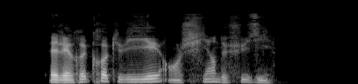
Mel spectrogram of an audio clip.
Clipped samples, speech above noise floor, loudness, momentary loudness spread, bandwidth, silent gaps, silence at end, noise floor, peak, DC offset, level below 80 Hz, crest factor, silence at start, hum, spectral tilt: under 0.1%; 54 dB; -23 LUFS; 13 LU; 11.5 kHz; none; 0.85 s; -77 dBFS; -2 dBFS; under 0.1%; -54 dBFS; 22 dB; 0.5 s; none; -6 dB/octave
